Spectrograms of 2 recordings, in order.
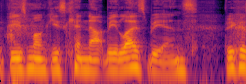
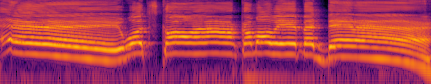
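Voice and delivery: put-on very high, loud, brash holler in a New York accent; 5 dB louder than usual. Asked for an example, speaker imitates New Yorkers, imitating New Yorker yelling. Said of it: "New Yorkers always yelling about something".

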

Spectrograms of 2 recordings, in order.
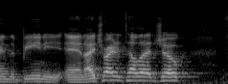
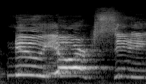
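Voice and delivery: upset shout, very high and loud; 7 dB louder than usual. Upset that she must move to New York, the speaker is retelling a shout at her. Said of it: "I just shouted at her".

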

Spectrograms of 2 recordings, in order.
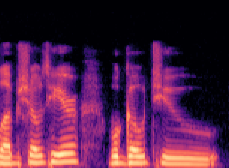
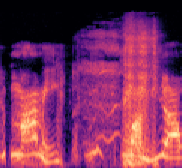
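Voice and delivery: very high, sing-song put-on voice. Acting out a scene, doing a man's voice: put-on imitation voice. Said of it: "You do his voice so good, dude. It's so perfect".

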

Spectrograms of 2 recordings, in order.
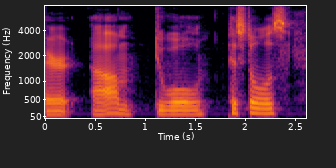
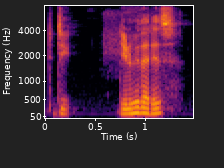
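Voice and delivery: hushed whisper; 3 semitones higher than usual. Voicing a shocked character asking about an arrival: whispering. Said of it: "he sort of whispers".

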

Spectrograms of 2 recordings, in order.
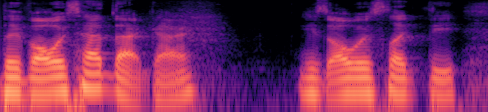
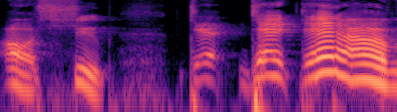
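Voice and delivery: high, slow, drawn-out, cowardly villain cry; 10 semitones higher, 3 dB louder than usual. Retelling Grievous running from the Jedi: Grievous impression. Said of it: "he'd be like".

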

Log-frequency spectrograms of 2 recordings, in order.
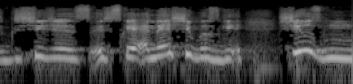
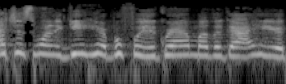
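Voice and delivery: fake concerned tone, pitched up; 5 semitones higher than usual. Retelling what an aunt said when picking them up: imitating a fake concerned tone. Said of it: "trying to sound all fucking concerned".

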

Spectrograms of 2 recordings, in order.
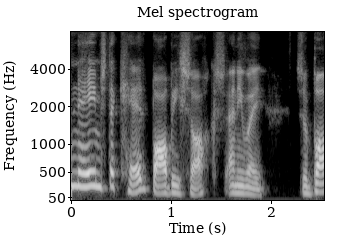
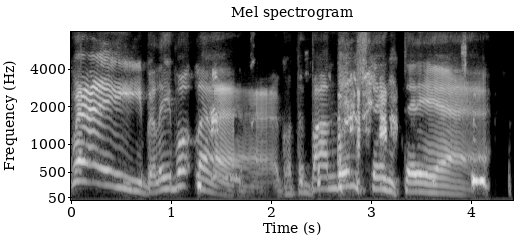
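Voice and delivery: very slow put-on radio DJ announcer voice. Retell how they changed voice once back on air after swearing, imitating their on-air radio voice. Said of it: "they didn't speak in the same voice".

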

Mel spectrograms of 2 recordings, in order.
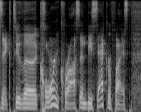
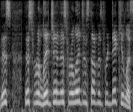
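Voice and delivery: put-on angry screaming, higher pitch; 12 semitones higher than usual. Retelling a movie scene where the adult in the room is screaming: imitating Bert screaming. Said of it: "he's screaming, like".

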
